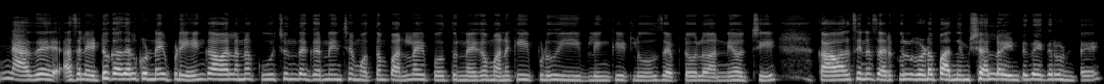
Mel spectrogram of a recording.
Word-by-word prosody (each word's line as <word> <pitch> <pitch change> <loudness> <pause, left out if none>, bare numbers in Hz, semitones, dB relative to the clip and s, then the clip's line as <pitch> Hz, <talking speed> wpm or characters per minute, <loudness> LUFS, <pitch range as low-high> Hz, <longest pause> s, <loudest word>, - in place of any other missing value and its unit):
హ్మ్. 280 +1 -5 0.2
అదే. 230 +4 +2 0.2
అసలెటూ 225 +1 +1
కదలకుండా 245 0 +4
ఇప్పుడు 225 -1 -2
ఏం 220 +3 0
కావాలన్నా 235 0 +2
కూర్చున్న 235 +1 -3
దగ్గర 225 -1 -1
నుంచే 230 +2 -3
మొత్తం 200 +3 -4
పనులయిపోతున్నాయిగా. 200 -1 -2
మనకి 200 +3 -3
ఇప్పుడు 210 +1 -4 0.2
ఈ - - -3 0.2
బ్లింకిటులు, 190 0 -4 0.2
జెప్టోలు 190 +1 -1
అన్నీ 185 +2 -4
వచ్చి 190 +1 -5 0.6
కావాల్సిన 220 +5 +4
సరుకులు 225 +2 0
గూడా 230 0 +3
10 225 -1 +4
నిమిషాల్లో 235 +2 +3
ఇంటి 210 +1 -2
దగ్గర 230 +1 +1
ఉంటే 195 +1 -5
220 Hz, 145 wpm, -22 LUFS, 200-235 Hz, 0.6 s, కదలకుండా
